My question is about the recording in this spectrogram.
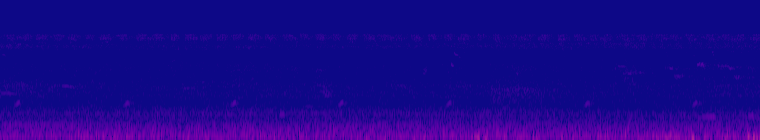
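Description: Dusk cricket chorus: a steady, high-pitched pulsing trill. A faint short chirp repeats about once a second, over a low rumble.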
